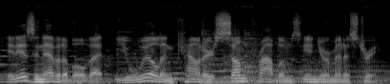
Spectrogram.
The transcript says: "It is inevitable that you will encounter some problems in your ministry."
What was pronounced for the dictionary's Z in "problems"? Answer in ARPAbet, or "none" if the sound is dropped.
Z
